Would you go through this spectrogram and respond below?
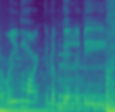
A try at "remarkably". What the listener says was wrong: Yo, my boy, you're adding like you're adding syllables, my boy.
